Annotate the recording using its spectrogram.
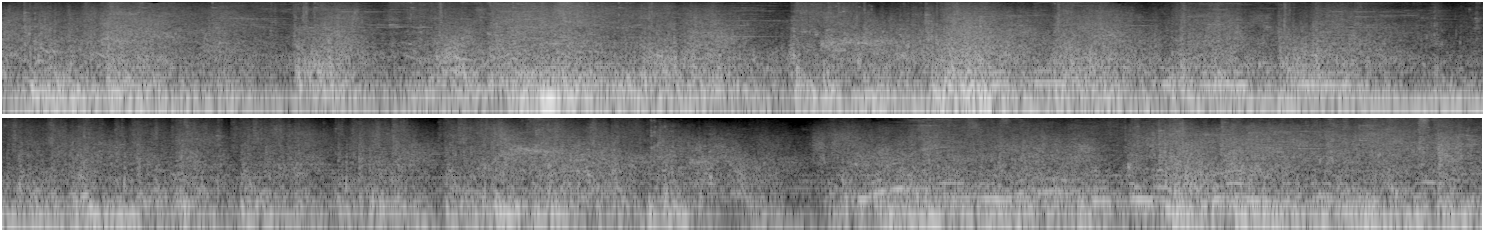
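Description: Magic blasts and hits crackle in a fast video game battle.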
